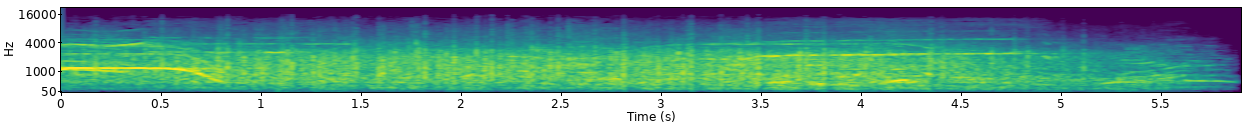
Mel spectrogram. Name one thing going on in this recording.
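A crowd cheers and whistles loudly in a large echoing hall.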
